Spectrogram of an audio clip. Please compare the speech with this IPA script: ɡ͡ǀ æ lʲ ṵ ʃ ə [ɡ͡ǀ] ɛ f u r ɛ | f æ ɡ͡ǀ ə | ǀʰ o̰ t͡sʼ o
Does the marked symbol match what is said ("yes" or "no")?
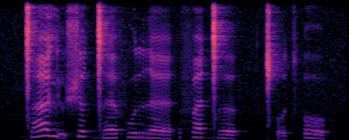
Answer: yes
